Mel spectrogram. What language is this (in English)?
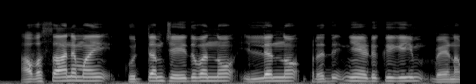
Malayalam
